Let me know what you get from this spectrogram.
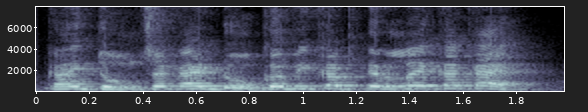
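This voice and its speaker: A man's voice: extremely high pitch, fast talker, reverberant, voice pushed up. A man voicing a bossy, nagging wife in a comic story, with a grating, snappish, demanding delivery. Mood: indignant. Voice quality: rough, grating.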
